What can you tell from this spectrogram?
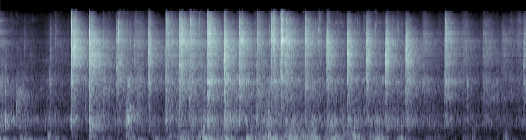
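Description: Hurried footsteps on a hard floor, with knocks and rattles from the player's gear and rifle: a quick run of irregular sharp knocks and thuds.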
